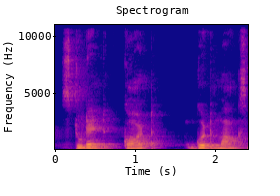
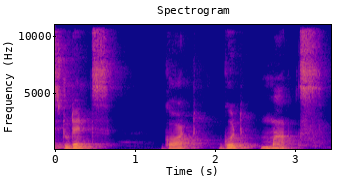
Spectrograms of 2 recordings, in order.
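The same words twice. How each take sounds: First: Slow "Student got good marks" with no S ending "Student"; dropped final S. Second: Slow, spaced "Students got good marks" with clear S ending "Students" and "marks"; stressed final S. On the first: Tutor shows the student's error that loses marks, final S dropped. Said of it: "if you don't stress on that S". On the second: Tutor gives the correct exam sentence, final S stressed. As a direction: hit the S at the end of "Students" and "marks". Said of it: "Now, the sentence is". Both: Shown as a demonstration.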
